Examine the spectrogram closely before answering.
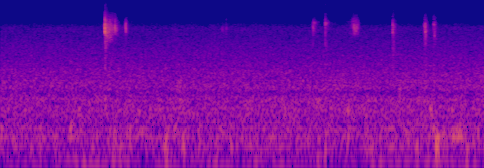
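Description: Computer keyboard keys clicking as a search query is typed: a single keystroke about a second in, then a handful of quick keystrokes near the end, over a faint steady hiss.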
